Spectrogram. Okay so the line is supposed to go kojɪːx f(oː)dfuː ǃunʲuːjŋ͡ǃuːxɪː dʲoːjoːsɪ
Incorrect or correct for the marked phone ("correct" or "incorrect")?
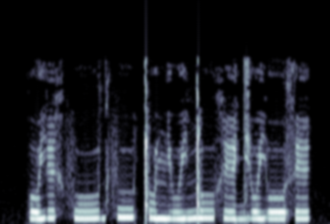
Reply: incorrect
